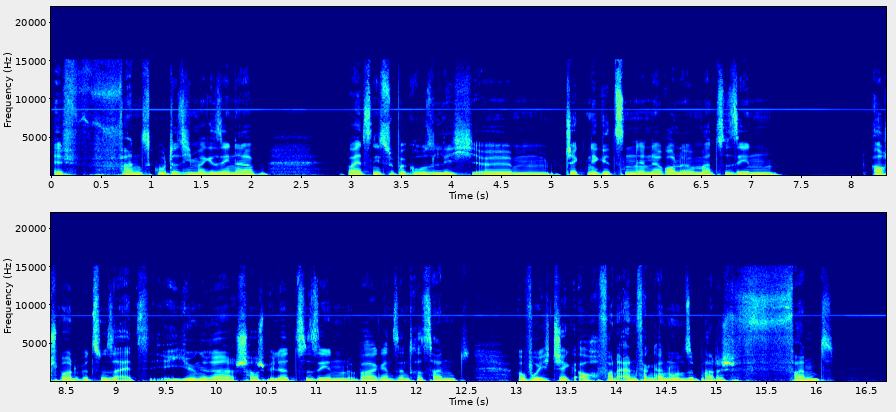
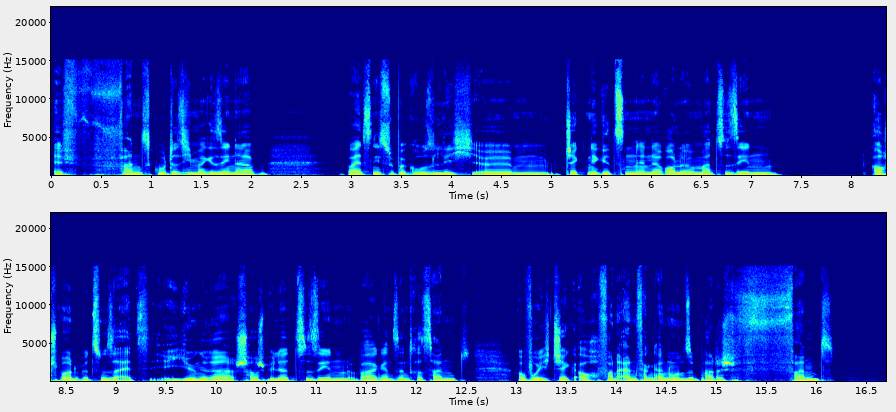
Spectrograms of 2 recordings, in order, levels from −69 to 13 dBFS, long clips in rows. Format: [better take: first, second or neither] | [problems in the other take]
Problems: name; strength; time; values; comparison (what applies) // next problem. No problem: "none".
second | high-pitched whine; faint; throughout; 8.5 kHz, 30 dB below the speech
